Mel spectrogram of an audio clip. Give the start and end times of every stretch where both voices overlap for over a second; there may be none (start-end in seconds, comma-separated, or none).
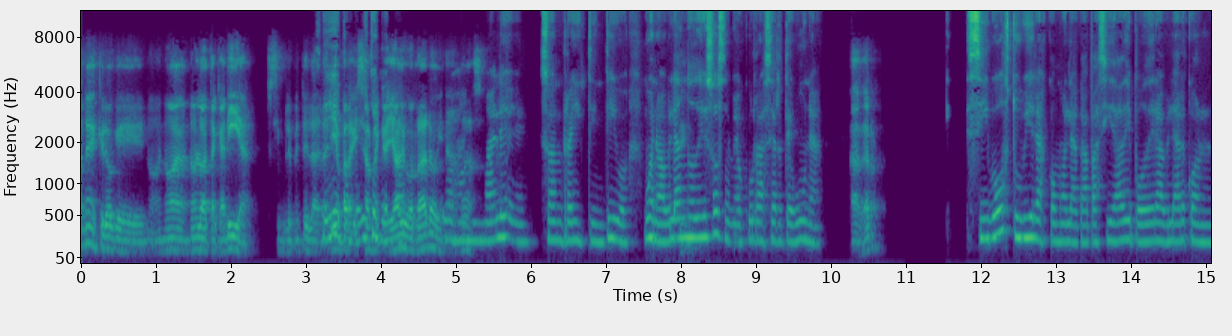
3.1-5.5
